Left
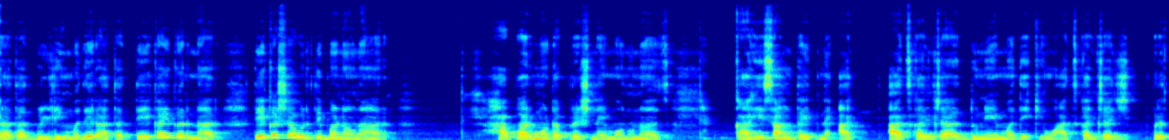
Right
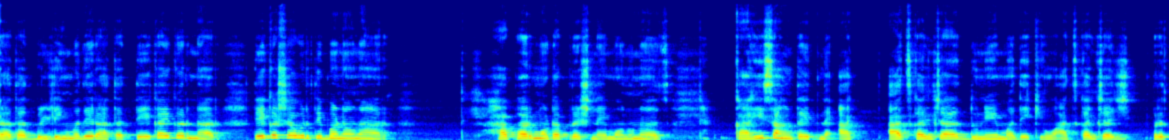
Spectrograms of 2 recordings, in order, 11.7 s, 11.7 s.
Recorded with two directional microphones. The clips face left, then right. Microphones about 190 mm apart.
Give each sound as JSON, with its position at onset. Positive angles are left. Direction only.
{"t": 0.0, "sound": "speech", "side_deg": -15}
{"t": 4.9, "sound": "speech", "side_deg": -20}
